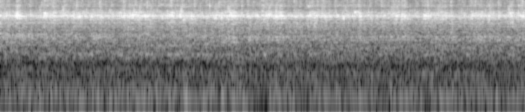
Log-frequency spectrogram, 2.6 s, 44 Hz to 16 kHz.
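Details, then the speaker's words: VW Jetta with an exhaust leak, new plugs, wires and rotor, and a replaced O2 sensor: a loud, uneven, lumpy idle with audible misfire, then the engine dies, with a strong fuel smell; rough idle, cause unknown. "as soon as I all right good Idol this time you can hear the exhaust you can hear the misfire and then boom dies out"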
